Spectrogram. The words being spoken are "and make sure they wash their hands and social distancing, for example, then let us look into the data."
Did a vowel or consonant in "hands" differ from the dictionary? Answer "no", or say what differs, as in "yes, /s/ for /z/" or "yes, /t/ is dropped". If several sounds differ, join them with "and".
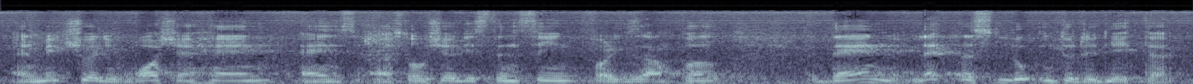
yes, /z/ is dropped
